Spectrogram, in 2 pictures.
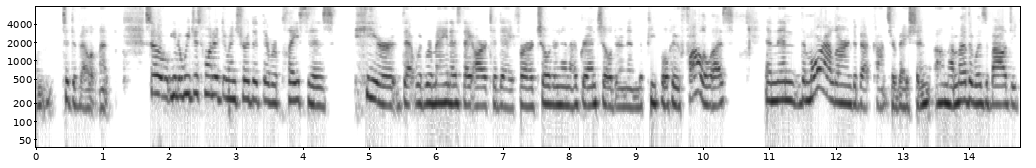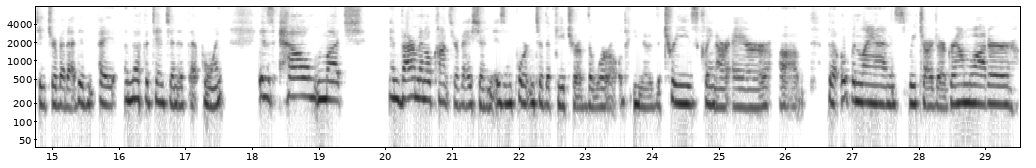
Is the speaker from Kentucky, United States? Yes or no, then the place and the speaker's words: yes; Kentucky, United States; also born or lived in New York City; now in Long Island, United States; I grew up in Kentucky in a small town, and we just took nature for granted. And when we moved to Long Island, first we were in New York City, and then we came to Long Island.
